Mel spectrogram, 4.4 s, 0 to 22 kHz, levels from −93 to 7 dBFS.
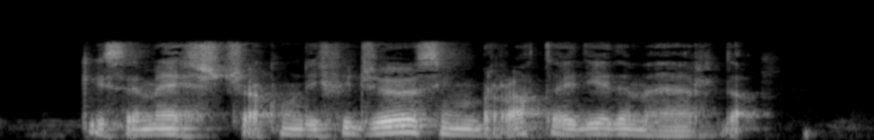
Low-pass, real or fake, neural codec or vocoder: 7.2 kHz; real; none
